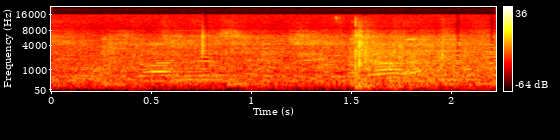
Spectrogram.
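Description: A futsal ball struck hard once, a sharp thud about one and a half seconds in, over the murmur of voices in the hall.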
